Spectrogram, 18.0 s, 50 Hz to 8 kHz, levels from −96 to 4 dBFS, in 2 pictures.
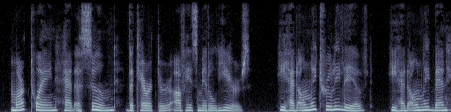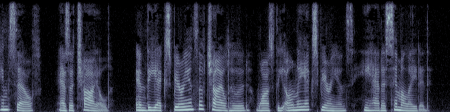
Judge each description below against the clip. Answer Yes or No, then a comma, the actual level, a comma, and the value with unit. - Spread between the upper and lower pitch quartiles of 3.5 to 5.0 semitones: No, average, 3.1 semitones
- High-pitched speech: No, medium, 180 Hz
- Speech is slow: Yes, slow, 120 wpm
